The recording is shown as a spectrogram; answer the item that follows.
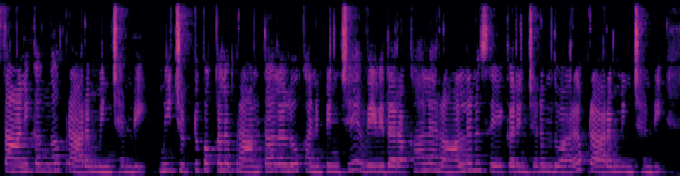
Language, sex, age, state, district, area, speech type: Telugu, female, 30-45, Telangana, Hyderabad, rural, spontaneous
